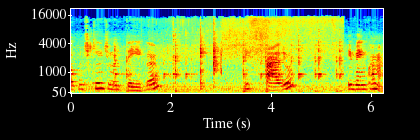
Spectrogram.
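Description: A utensil scrapes and taps in a frying pan.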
